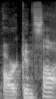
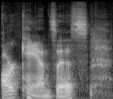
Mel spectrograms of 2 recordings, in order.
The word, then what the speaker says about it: Arkansas: saw some europeans pronouncing arkansas it is arkansas it's not arc kansas there's a vine about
